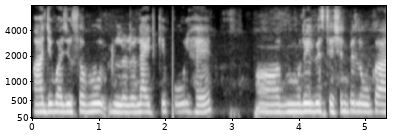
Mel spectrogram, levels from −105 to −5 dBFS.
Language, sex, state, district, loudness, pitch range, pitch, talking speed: Hindi, female, Maharashtra, Nagpur, -17 LUFS, 200-210 Hz, 205 Hz, 170 wpm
